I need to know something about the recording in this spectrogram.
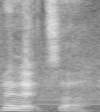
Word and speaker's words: Milica: actually supposed to be it's milita like melissa but with a ts instead of an ss or whatever i'm foreign but not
